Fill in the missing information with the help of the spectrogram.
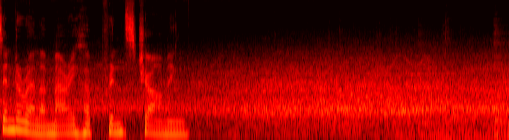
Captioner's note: cheering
